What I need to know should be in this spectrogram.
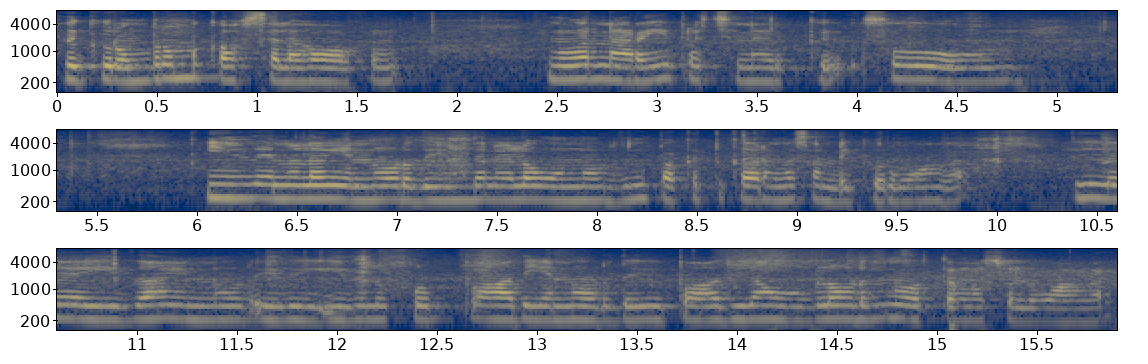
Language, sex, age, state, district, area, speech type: Tamil, female, 18-30, Tamil Nadu, Mayiladuthurai, urban, spontaneous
